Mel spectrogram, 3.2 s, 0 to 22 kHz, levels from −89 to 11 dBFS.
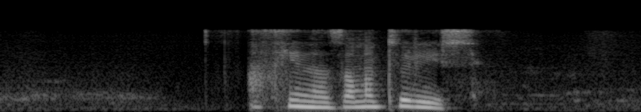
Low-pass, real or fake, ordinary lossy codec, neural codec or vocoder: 7.2 kHz; fake; none; codec, 16 kHz, 1 kbps, X-Codec, HuBERT features, trained on general audio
